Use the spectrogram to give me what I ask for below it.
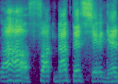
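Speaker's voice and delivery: fed-up, extremely irritated, annoyed swearing. A character reacts to hearing a booming neigh again, irritated. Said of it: "looks extremely irritated".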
